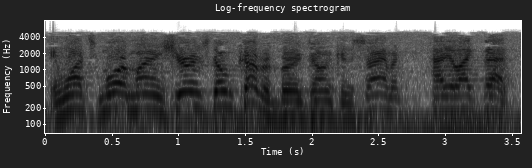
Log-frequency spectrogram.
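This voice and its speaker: A man's voice: a little high, fast, dull audio, close to an everyday voice. Man acting a cranky, folksy American shopkeeper, noisy old recording. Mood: indignant. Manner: folksy, grumbling, emphatic. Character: cranky, grumbling older male pet shop owner. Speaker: pet shop owner. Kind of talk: 1950s radio drama acting.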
